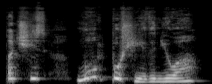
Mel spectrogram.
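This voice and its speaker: A man voicing a severe, sharp-tongued rose in a storybook reading, in a high, cutting, prim tone. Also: big pitch swings, normal speed, breathy edge.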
